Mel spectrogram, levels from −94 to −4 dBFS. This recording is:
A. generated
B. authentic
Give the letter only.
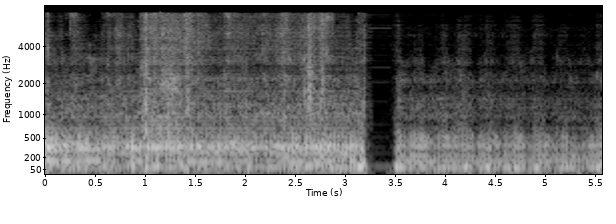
A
